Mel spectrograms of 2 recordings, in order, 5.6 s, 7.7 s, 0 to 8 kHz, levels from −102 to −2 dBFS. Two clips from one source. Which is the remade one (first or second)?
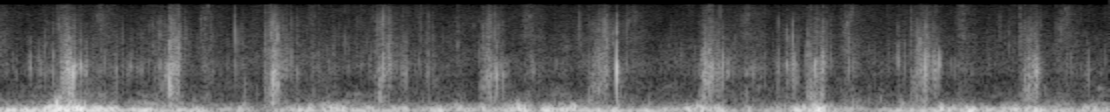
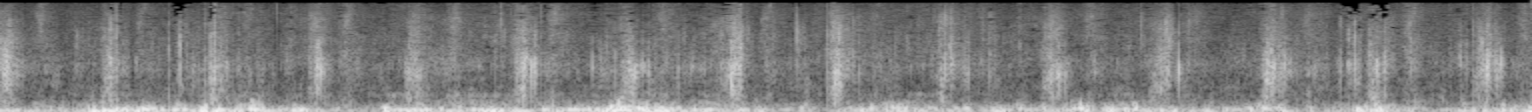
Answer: second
